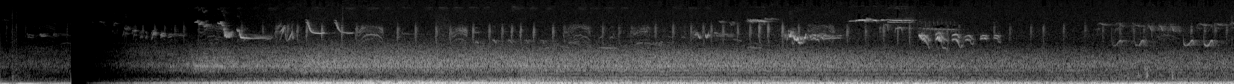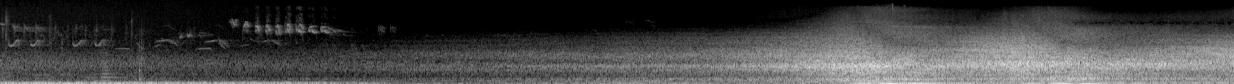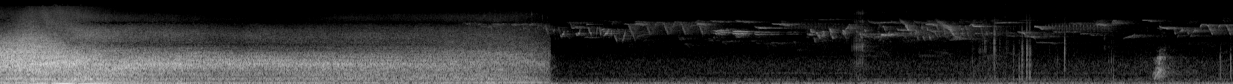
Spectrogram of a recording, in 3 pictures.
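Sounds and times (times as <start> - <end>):
song thrush singing: 0.2 - 16.3
louder vehicle passing on a busy A-road: 1.3 - 30.2
steady road traffic on a busy A-road: 1.5 - 30.2.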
